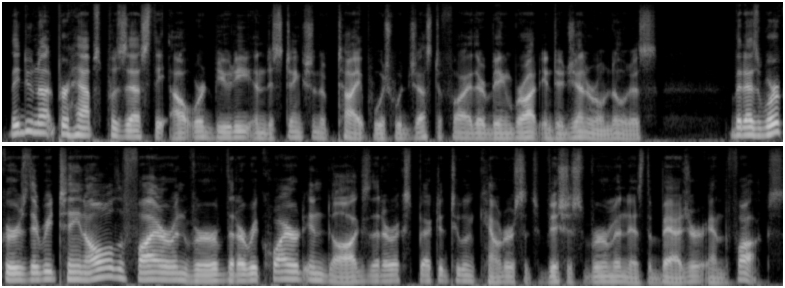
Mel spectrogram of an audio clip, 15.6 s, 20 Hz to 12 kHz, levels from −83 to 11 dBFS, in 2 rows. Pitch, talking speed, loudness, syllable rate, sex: 100 Hz, 190 wpm, -19 LUFS, 5.3 syllables/s, male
